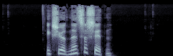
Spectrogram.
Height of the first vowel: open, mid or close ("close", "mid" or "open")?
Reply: close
